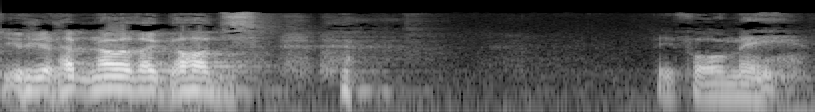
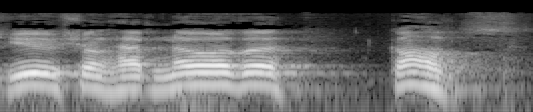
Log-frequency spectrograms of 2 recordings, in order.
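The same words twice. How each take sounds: First: Said in the usual way. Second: "gods" slow, leaning on the plural ending; "You shall have no other gods", weighing each word slowly; stress on gods plural. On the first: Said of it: "the words of this first commandment". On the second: Shown as a demonstration. Preacher reading the commandment to his congregation, slow and stressed. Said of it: "plural, not God singular".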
